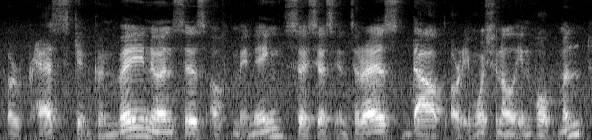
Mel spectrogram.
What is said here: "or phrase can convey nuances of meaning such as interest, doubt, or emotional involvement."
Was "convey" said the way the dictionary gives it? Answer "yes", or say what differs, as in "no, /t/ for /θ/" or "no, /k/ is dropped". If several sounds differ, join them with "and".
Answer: yes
